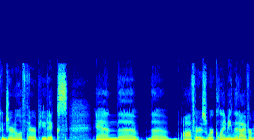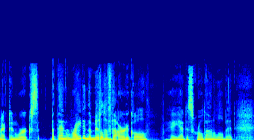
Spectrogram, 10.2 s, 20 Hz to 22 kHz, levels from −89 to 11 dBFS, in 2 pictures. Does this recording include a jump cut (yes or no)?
no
